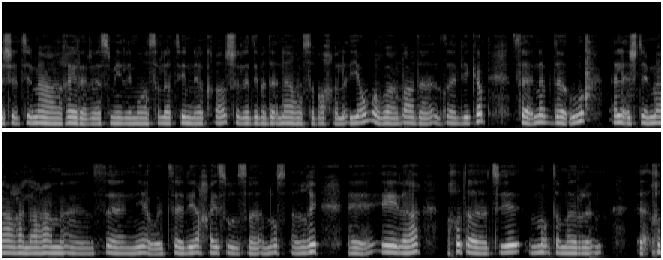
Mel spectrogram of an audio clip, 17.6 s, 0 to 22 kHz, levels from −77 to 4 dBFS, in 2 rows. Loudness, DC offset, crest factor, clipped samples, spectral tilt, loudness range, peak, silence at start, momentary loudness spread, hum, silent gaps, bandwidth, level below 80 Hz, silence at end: -30 LUFS; under 0.1%; 16 dB; under 0.1%; -6 dB/octave; 4 LU; -14 dBFS; 0 s; 8 LU; none; none; 8 kHz; -74 dBFS; 0 s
